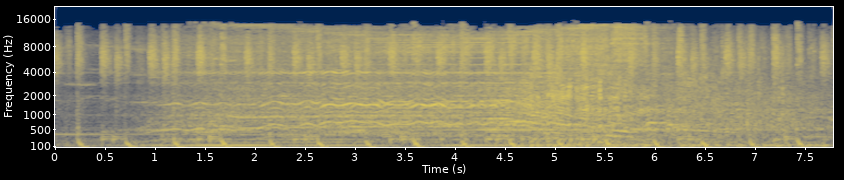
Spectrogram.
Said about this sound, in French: Three lights, four lights, and the first ever Grand Prix in the Middle East is go! Anyone making a break for it?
